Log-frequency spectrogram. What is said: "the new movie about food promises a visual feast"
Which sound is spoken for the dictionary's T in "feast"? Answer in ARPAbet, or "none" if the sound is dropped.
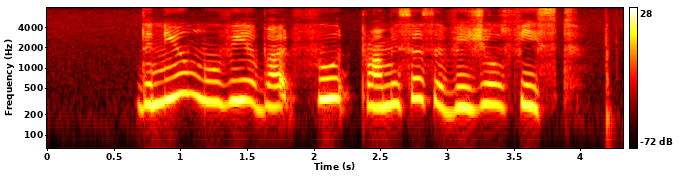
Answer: T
